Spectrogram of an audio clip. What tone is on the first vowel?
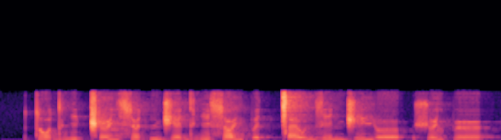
high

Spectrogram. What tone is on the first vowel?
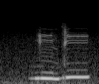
low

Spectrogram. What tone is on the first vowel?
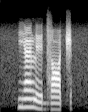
high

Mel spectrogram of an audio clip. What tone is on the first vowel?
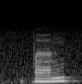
rising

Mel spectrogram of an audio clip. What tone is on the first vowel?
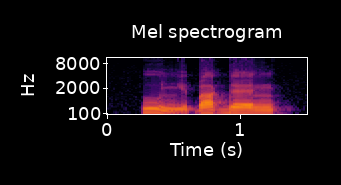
falling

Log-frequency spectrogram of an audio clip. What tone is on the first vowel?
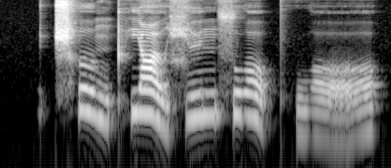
falling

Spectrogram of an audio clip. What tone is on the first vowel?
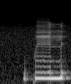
high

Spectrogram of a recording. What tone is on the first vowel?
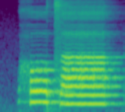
high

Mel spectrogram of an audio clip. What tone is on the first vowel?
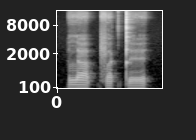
low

